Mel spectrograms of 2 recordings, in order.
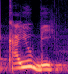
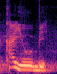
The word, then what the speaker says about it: Caiubi: Porque a palavra indígena é tupi, o nome Caiubi, né? E aí eles acentuam a última sílaba sempre naturalmente. Então, se for falar a palavra em tupi, é Caiubi. Só que se for ler ela em português, aí é Caiube.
